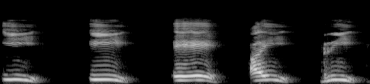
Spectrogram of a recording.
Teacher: जिन स्वरों के उच्चारण में जीभ का अगला भाग प्रयोग होता है तो उसे अग्रस्वर कहते हैं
